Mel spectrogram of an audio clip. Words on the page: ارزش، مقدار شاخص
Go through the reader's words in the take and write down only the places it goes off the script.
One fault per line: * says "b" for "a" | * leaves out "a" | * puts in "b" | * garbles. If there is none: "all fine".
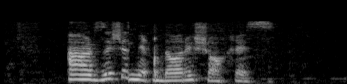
all fine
